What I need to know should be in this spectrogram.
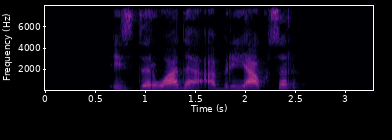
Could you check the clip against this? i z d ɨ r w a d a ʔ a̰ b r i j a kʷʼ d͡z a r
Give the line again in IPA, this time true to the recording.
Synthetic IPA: i z d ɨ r w a d a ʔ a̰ b r i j a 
